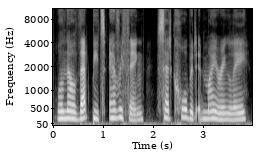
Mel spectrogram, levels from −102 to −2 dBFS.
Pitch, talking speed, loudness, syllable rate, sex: 195 Hz, 120 wpm, -20 LUFS, 4.3 syllables/s, female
